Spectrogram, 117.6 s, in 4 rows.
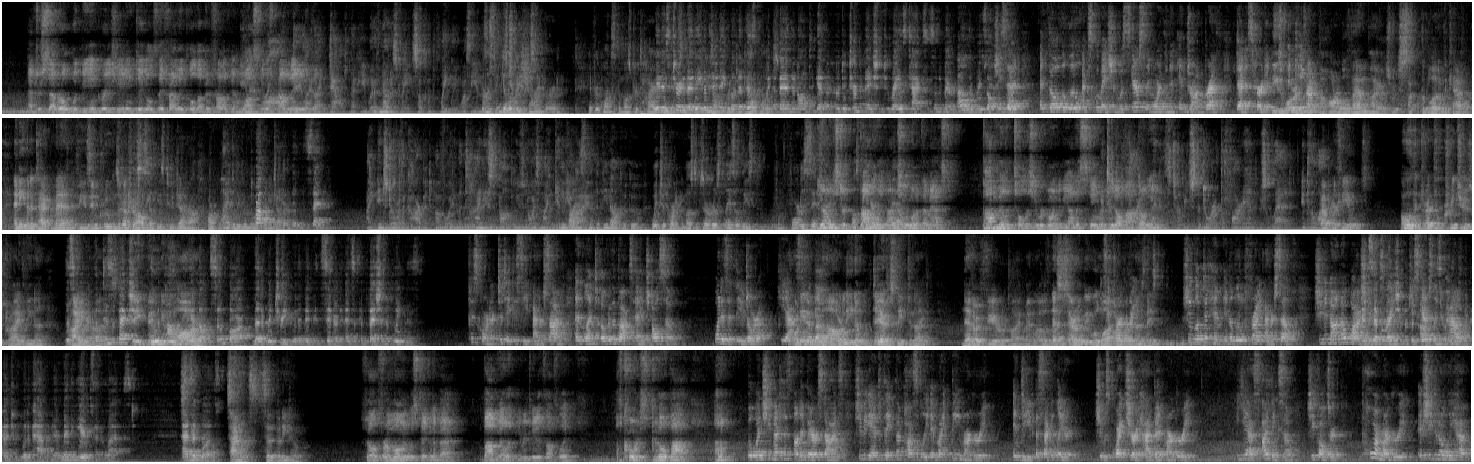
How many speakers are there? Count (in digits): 6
